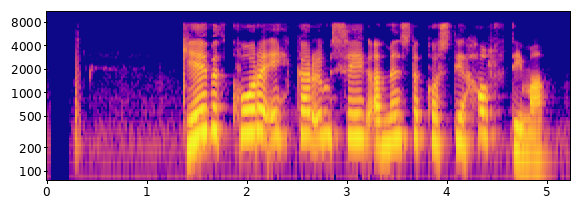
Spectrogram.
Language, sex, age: Icelandic, female, 40-49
